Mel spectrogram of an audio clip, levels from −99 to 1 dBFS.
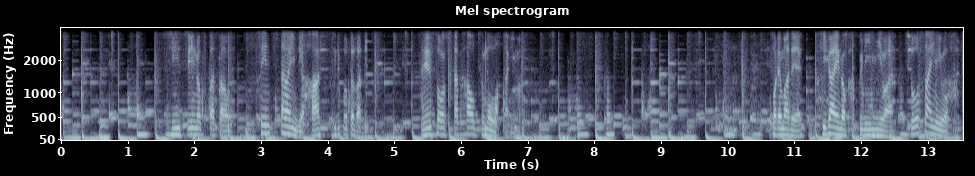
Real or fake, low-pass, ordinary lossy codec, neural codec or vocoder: fake; 3.6 kHz; none; codec, 16 kHz, 2 kbps, X-Codec, HuBERT features, trained on general audio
